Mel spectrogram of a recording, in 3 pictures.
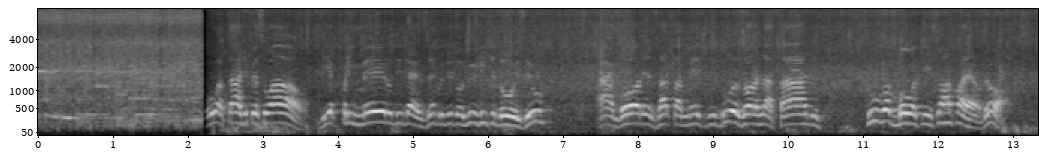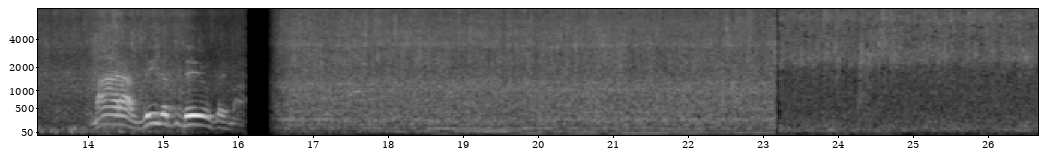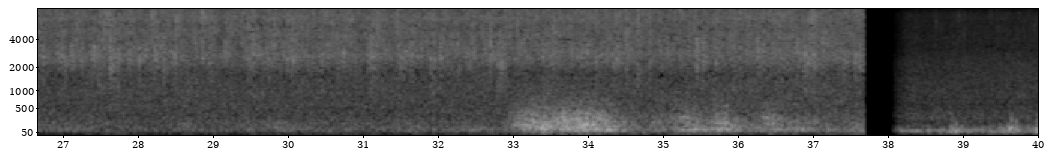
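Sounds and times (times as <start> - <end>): heavy rain falling: 0.0 - 24.4, 27.6 - 39.6
rain pouring off a roof edge: 2.2 - 39.7
low rumble of thunder: 33.0 - 36.8.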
